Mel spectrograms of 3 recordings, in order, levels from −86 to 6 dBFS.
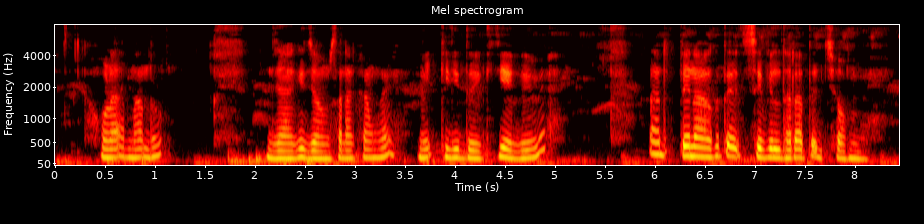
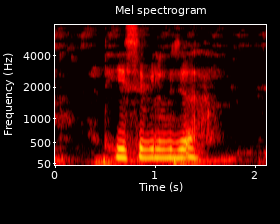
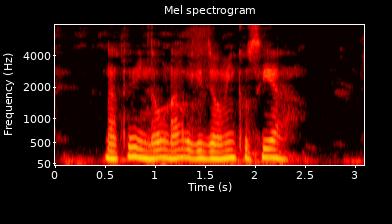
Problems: background sounds at intervals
